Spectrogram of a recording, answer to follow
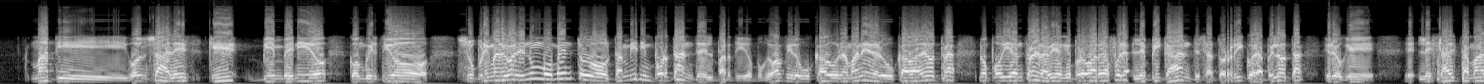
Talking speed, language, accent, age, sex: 185 wpm, Spanish, Argentinian, 50-69, male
